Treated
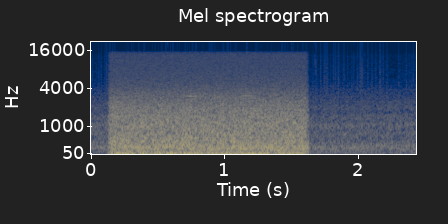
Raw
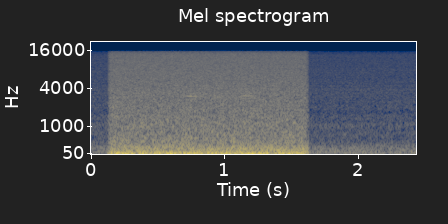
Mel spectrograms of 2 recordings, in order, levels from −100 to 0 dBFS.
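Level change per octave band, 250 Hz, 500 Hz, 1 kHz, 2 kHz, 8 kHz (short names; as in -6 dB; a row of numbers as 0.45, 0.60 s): -3.0, +1.0, +1.0, -2.0, -20.0 dB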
